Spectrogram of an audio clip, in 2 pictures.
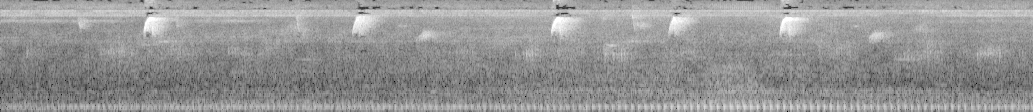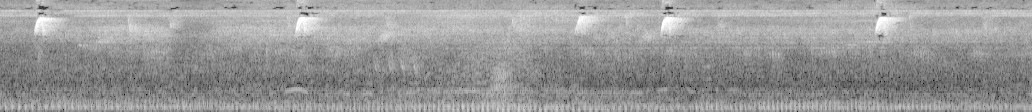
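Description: A bird calling a short, sharp, high note over and over, about once every two seconds, over a faint steady background of outdoor ambience.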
